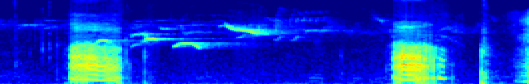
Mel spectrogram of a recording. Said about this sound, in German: Guck, da oben im Baum, da hat sich eben ein Papagei verfangen.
